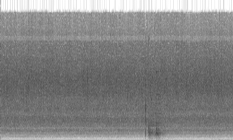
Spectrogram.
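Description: Sun-dried tomatoes, oregano and plenty of garlic sizzle steadily in a pan, a close, even frying hiss with a brief stir-clatter near the middle.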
